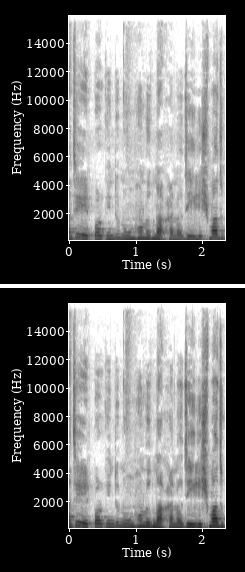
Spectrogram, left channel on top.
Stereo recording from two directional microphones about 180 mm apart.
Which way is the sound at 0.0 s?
25° right (ahead or behind).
